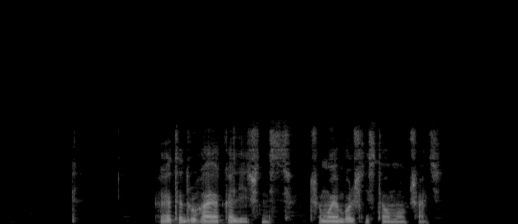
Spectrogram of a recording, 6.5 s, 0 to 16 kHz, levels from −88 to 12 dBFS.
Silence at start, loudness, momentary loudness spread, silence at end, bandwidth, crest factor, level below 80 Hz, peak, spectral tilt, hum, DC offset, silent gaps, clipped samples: 0.9 s; -38 LUFS; 16 LU; 1 s; 7.4 kHz; 22 dB; -74 dBFS; -18 dBFS; -3.5 dB/octave; none; under 0.1%; 1.17-1.48 s, 1.74-1.93 s; under 0.1%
